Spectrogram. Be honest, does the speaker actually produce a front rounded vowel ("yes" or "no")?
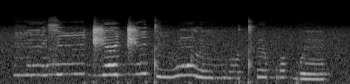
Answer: no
